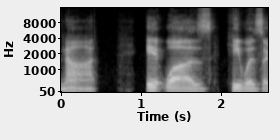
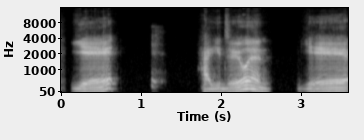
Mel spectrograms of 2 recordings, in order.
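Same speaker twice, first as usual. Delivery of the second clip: put-on Minnesota accent, slow. Acting out families answering jail calls with each other, in a Minnesota accent. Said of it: "Minnesota accent is so throughout this".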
